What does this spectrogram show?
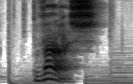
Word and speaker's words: vache: هذا الحرف هو ش، سي وآش تعطينا ش، فنقول vache. vache وتعني بقرة.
